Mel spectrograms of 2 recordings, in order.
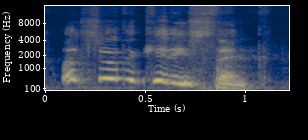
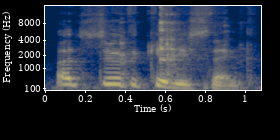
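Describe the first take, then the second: First: High, soft little voice; playful high-pitched cooing; cutesy kitty talk. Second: Said in the usual way. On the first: Pretend. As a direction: pitch it up as if cooing about pets. Cutesy take, then repeated normally.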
